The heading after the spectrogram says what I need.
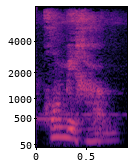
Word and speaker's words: Qumran: Era os judeus monges que moravam junto à cidade do sal, que nós hoje chamamos de Qumran, ou Qumran, na pronúncia hebraica, Qumran.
